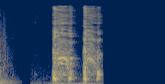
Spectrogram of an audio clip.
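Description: A person clearing their throat: two short bursts, the second following about half a second after the first.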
